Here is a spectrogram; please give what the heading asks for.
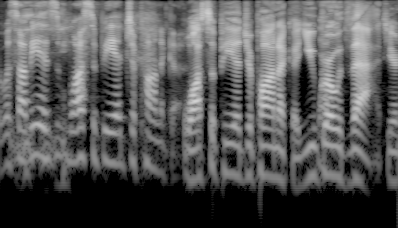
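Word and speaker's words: Wasabia japonica: name of the wasabi is wasabi and japonica wasapia japonica you grow that you're not growing arugula no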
